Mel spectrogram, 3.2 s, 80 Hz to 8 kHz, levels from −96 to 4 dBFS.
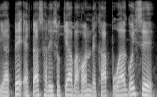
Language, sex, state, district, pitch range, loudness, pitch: Assamese, male, Assam, Kamrup Metropolitan, 130-155 Hz, -16 LUFS, 140 Hz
